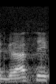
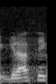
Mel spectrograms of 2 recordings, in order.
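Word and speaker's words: Grasse: जिस तरीके से फ्रांस में ग्रास या ग्रासे कहे, वो वहां की फ्रेंच कैपिटल, परफ्यूम कैपिटल मानी जाती है। फ्रांस में परफ्यूम कैपिटल अगर है कोई, तो कोई ग्रासे कहता है, कोई ग्रास कहता है।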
